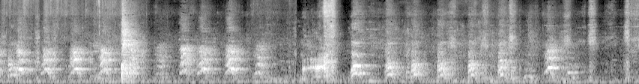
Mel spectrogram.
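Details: Rottweiler pair Marvin Gervi and Kacyno Gervi, male pursuing the female for mating in Hanoi, Vietnam; a long run of rhythmic whining yelps roughly twice per second, interrupted by a couple of loud thumps or clatters.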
